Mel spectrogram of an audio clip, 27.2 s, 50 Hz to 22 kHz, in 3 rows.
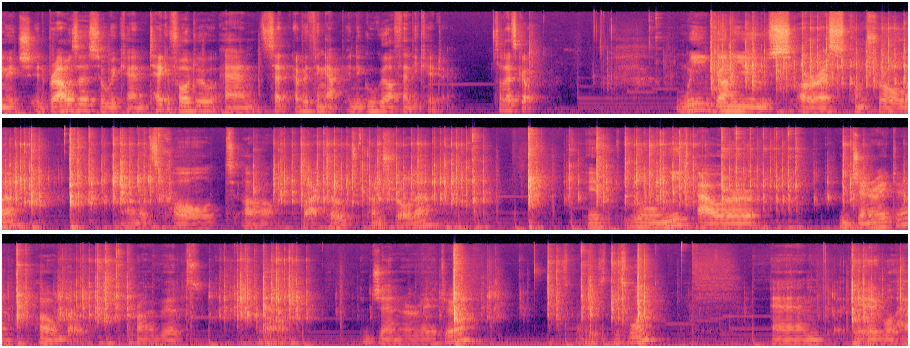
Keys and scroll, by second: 7.4 alt+l, 7.8 shift+r, 9.3 shift+c, 11.8 shift+b, 13.4 shift+c, 15.0 shift+8, 24.2 alt+8.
